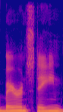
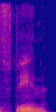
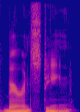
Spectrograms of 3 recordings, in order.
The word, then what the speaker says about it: Berenstain: I kept saying Steen. Steen, ST. Yes. Well, it's spelled Stain, Berenstain, but everyone has referred to them as Berenstain.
